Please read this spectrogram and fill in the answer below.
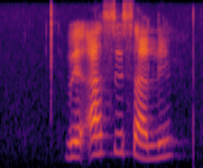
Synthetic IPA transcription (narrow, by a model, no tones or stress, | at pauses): bɛʔasisalɪ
